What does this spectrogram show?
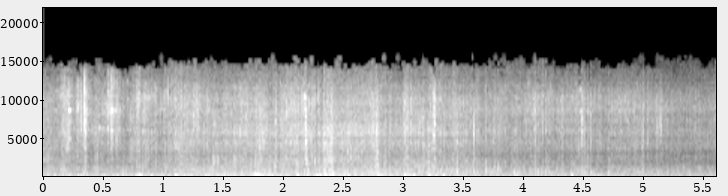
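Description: A sled dog team and its loaded sled moving over packed snow: paws, boots and sled runners make quick, irregular crunches and scrapes. The sound fades toward the end as the team moves away.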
